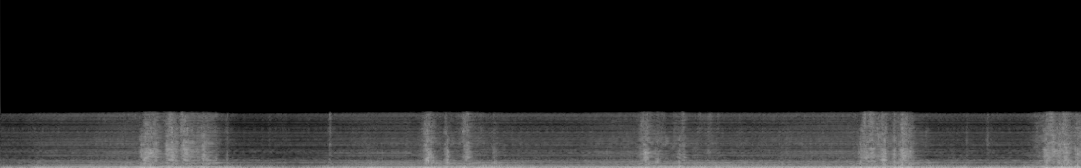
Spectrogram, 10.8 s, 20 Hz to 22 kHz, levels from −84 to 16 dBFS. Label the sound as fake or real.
fake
